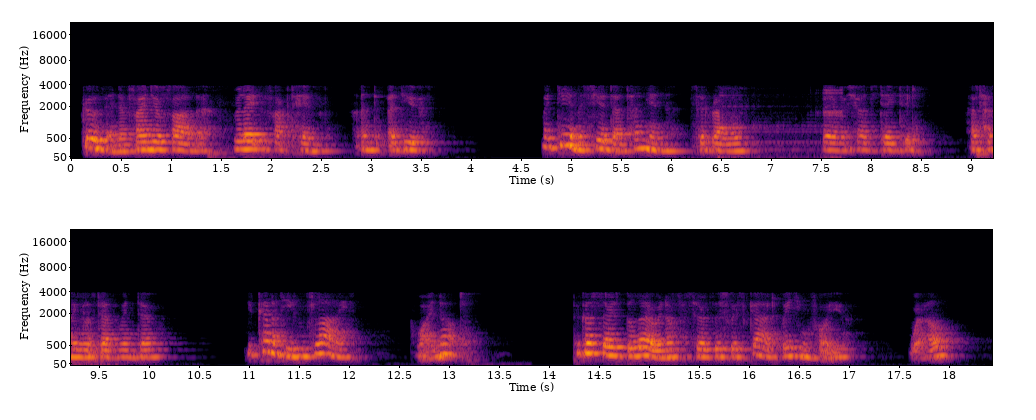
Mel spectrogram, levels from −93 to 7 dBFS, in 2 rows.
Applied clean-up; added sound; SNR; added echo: neural separator model SepFormer DNS4.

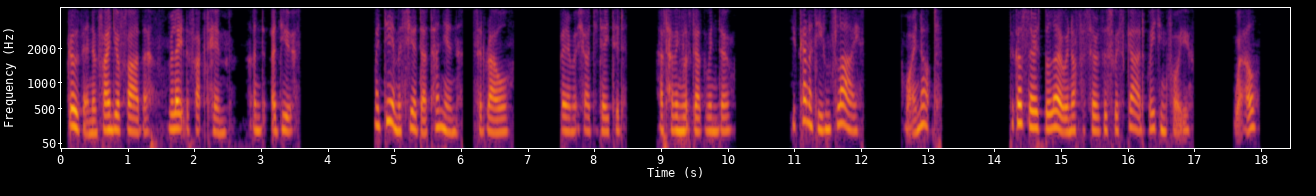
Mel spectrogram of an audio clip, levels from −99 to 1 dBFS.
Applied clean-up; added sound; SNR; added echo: none; none; none; none.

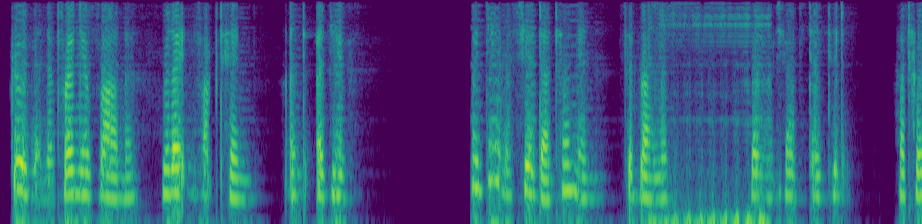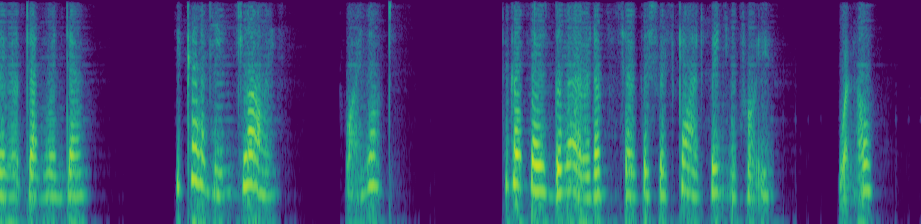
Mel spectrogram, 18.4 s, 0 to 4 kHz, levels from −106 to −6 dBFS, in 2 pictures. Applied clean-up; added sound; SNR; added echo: neural separator model SepFormer WHAMR!.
